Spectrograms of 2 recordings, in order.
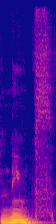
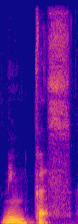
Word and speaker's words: Nymphes: Today we talk about the Dreadbox Nymphes, which is pronounced in the Greek way, not nymphs, nymphes.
